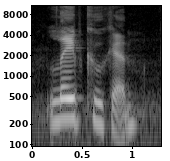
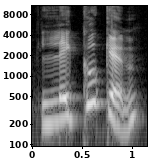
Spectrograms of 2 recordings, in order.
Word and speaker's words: Lebkuchen: Is that how you pronounce that? – Lebkuchen. – Lebkuchen.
